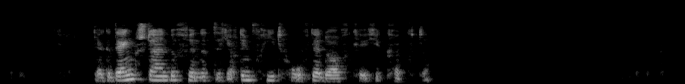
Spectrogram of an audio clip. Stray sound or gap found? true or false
false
